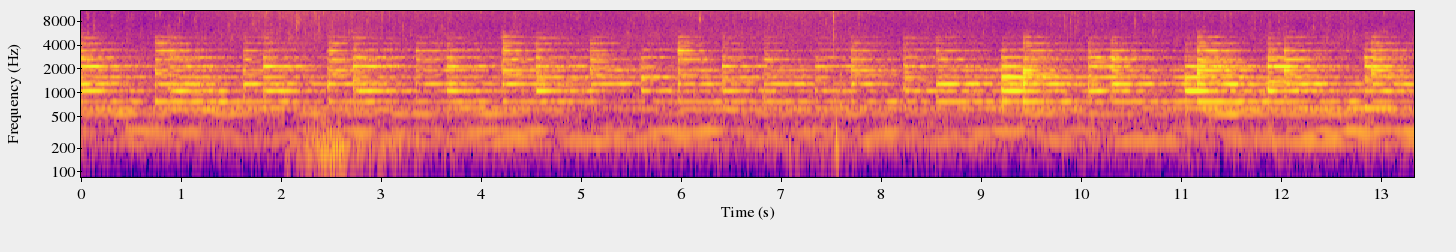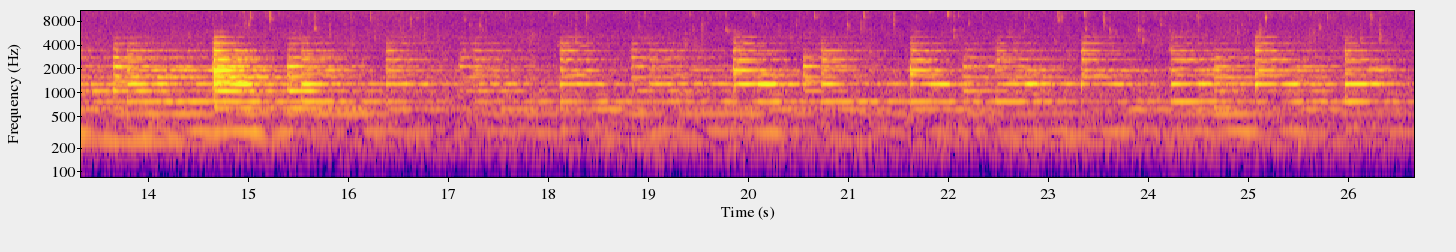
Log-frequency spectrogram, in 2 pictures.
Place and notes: Faistenoy, Oy-Mittelberg, Deutschland - church bells and melt water in the village
TASCAM DR-100mkII with integrated Mics
21 October 2014, 08:43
